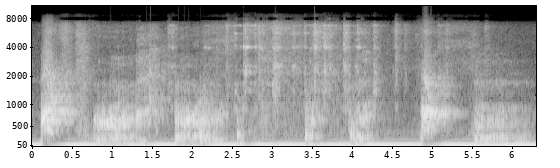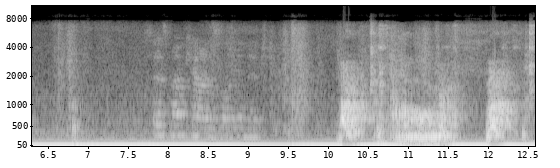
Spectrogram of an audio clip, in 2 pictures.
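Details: Baja, a playful female Doberman puppy of four and a half months, February 2011: bursts of gruff barking and a growl-like rasp fill the first half, then a person talks briefly before the barks return.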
